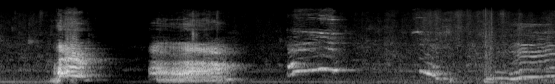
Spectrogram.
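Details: Dobermann riled up by deer in the back yard, barking in short harsh bursts and then giving high rising whines and yelps between barks.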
